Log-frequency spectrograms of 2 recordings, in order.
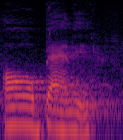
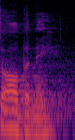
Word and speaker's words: Albany: it to Oakland California he took it to all Banny and I'm saying that on purpose in New York it's Albany but in Georgia it's Albany that's how they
